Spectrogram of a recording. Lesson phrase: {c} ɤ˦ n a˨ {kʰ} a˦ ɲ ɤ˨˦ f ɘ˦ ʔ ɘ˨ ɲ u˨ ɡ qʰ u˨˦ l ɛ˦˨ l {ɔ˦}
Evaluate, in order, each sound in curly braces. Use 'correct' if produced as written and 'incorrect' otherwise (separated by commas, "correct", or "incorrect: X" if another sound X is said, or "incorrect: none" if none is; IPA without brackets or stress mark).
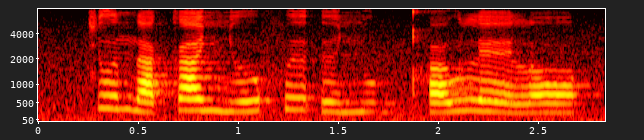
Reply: correct, incorrect: k, correct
